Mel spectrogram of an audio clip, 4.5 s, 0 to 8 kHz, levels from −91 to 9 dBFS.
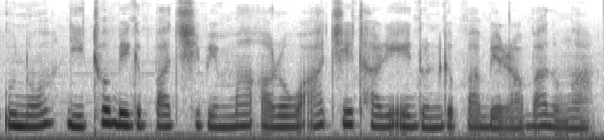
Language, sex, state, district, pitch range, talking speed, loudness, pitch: Garo, female, Meghalaya, West Garo Hills, 190-225 Hz, 120 wpm, -17 LUFS, 210 Hz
